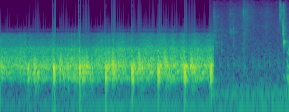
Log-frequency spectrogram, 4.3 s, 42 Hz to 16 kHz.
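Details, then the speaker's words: Fetal heartbeat on Doppler at a routine appointment, mother 16 weeks 5 days pregnant with her second baby: rapid, regular whooshing, about 150 beats a minute, within the normal range. "i got to hear the heartbeat again so that was nice i'll try to include a little clip right here"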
